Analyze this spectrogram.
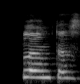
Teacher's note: Sai pouco do ar pelas vias nasais e um pouco pelo ar pela garganta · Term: som nasal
